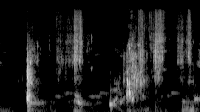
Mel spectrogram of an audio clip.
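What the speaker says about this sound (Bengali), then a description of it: "এখন ডিম দুইটা ধুয়ে নিব পানি দিয়ে পরিষ্কার করে" Two duck eggs are rinsed under water, giving short separate splashes and trickles with quiet gaps between them, close by and heard alone.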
